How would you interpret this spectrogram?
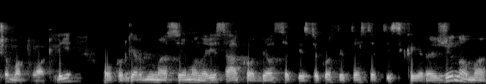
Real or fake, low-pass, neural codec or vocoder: real; 7.2 kHz; none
